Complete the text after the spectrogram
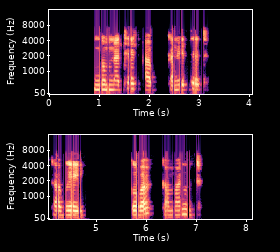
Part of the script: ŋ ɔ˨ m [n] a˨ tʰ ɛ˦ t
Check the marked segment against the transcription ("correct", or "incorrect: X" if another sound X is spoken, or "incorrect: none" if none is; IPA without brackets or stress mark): correct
